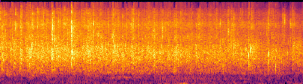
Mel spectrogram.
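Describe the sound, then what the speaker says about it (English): An audience at a sports champions tribute night in Tacoma applauds the honorees, with steady, dense clapping throughout and a faint murmur beneath. "big hand of applause to everybody here tonight"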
